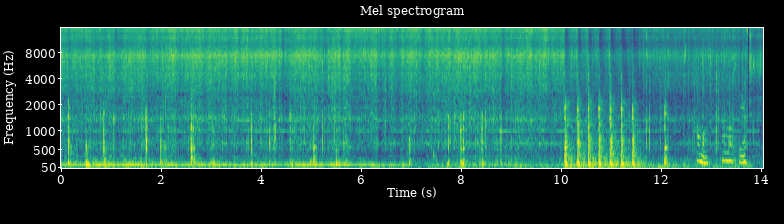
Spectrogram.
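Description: Zucchini fritter mixture sautéing in a pan, with a steady close sizzle under scraping stirs and a run of sharp utensil taps toward the end, no voices.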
